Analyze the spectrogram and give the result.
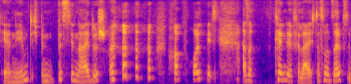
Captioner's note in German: gelächter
